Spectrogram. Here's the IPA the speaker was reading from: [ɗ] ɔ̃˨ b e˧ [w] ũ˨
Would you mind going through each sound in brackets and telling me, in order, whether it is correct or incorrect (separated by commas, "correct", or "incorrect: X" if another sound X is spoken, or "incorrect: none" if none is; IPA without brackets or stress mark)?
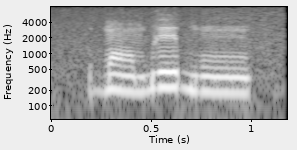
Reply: incorrect: ɓ, incorrect: b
